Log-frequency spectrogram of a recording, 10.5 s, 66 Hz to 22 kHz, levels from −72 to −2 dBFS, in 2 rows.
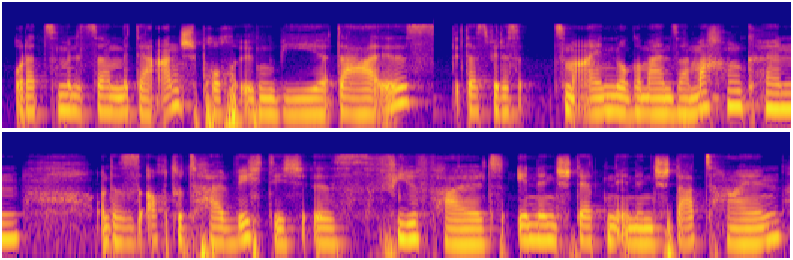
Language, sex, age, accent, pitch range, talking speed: German, female, 20-39, German, 135-170 Hz, 175 wpm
